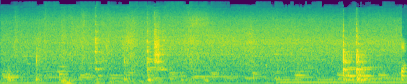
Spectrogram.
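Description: Lobster masala ingredients sauté in a pan with a steady, close sizzle, while a utensil stirs and scrapes in a few distinct bursts over the frying.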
